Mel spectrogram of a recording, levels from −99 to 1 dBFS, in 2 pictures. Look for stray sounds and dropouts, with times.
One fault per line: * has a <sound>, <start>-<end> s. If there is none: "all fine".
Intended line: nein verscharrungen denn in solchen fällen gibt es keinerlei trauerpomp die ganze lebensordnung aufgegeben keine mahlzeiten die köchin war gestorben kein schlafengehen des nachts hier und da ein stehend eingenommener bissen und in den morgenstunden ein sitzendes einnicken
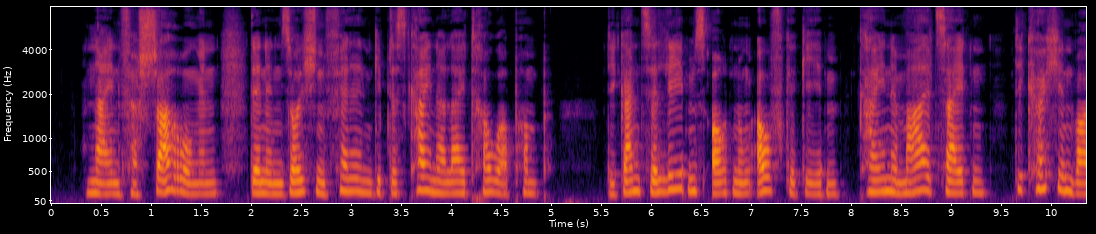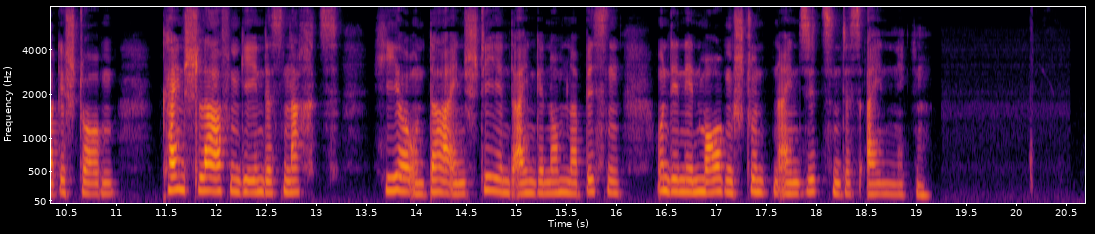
* has a cough, 20.1-20.5 s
